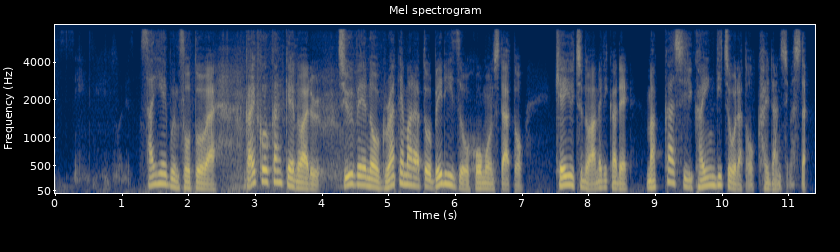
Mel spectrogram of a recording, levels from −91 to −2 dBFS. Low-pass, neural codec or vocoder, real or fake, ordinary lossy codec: 7.2 kHz; codec, 16 kHz, 0.5 kbps, X-Codec, HuBERT features, trained on LibriSpeech; fake; MP3, 64 kbps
